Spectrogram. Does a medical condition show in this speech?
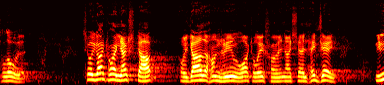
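Yes: traumatic brain injury.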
